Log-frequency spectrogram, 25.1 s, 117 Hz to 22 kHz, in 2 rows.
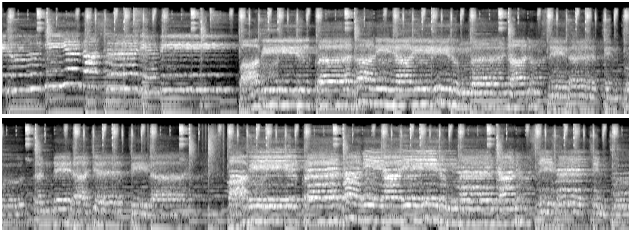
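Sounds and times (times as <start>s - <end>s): devotional song with percussion: 0.0s - 25.0s.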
